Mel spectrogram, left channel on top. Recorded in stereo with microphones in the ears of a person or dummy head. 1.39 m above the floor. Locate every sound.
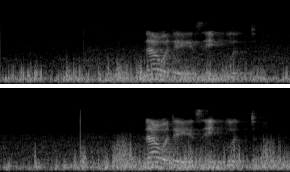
1.4 s a woman speaking: 25° right (ahead or behind), 1.1 m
